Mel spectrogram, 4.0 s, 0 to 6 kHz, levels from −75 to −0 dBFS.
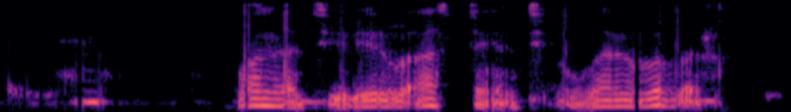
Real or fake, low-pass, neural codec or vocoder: fake; 5.4 kHz; codec, 16 kHz, 16 kbps, FunCodec, trained on LibriTTS, 50 frames a second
